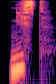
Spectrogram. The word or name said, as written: nist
